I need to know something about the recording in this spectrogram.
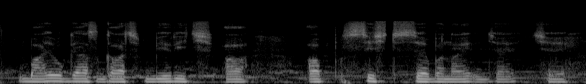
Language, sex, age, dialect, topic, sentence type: Maithili, male, 46-50, Bajjika, agriculture, statement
